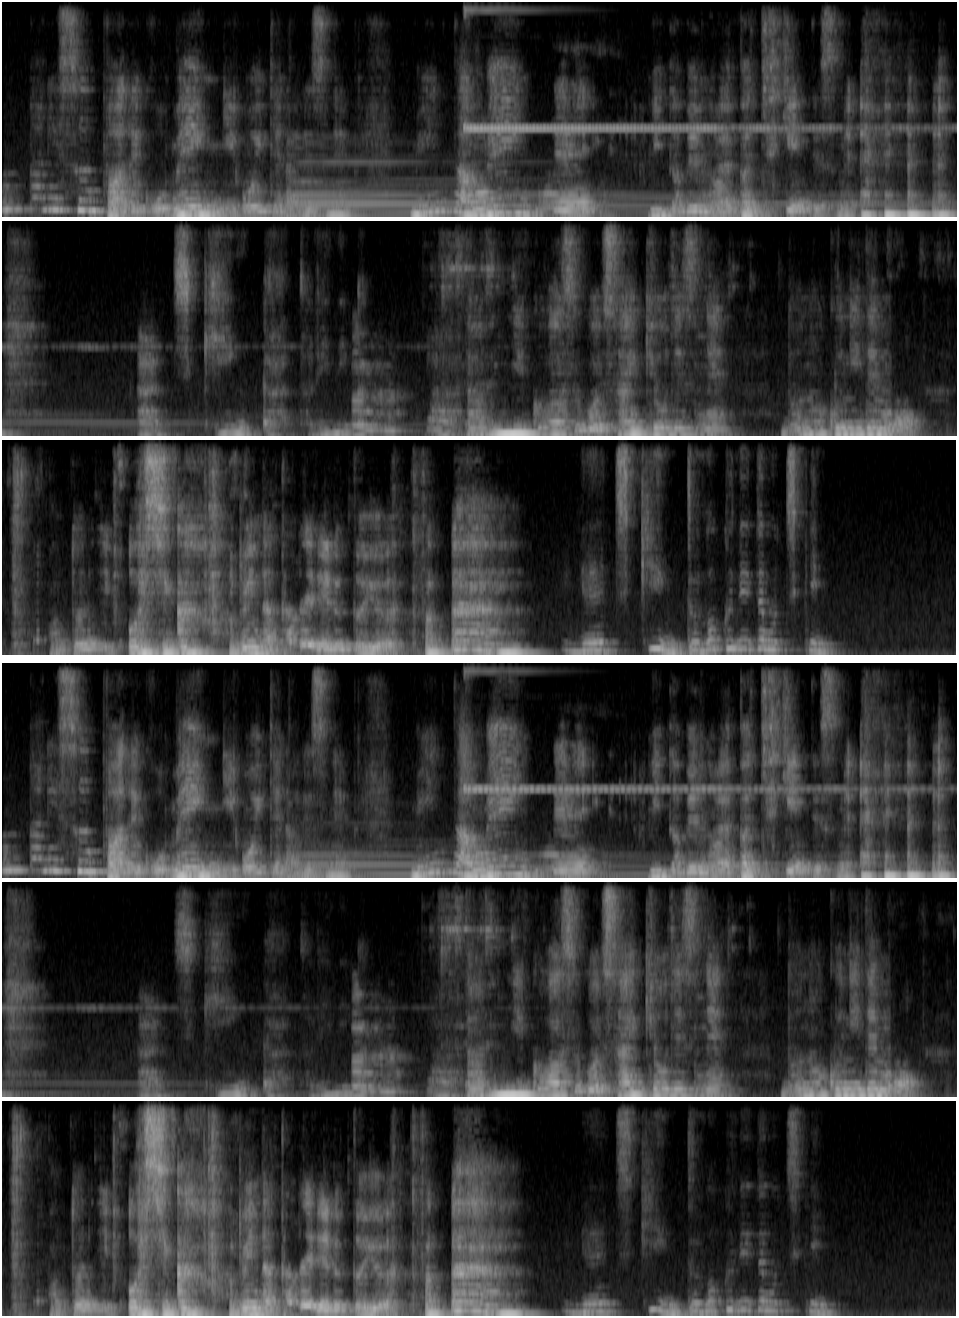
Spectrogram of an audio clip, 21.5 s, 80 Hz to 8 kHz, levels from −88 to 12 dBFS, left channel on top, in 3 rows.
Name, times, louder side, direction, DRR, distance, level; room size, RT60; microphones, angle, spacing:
voice 1, 0.0-4.4 4.8-7.4 9.8-10.1 10.6-12.6 13.0-14.0 14.7-18.3, equal, 20° right, 0.5 m, -27 dB
Piano, 2.1-11.7, left 2 dB, 85° left, 0.6 m, -49 dB
sound 1, 3.5-7.4 7.7-8.4 8.8-8.9 9.3-9.4, left 4 dB, 5° left, 1.0 m, -40 dB
voice 2, 4.0-4.6 8.2-9.9 10.3-10.6 18.5-20.5, left 3 dB, 45° left, 0.7 m, -37 dB
sound 2, 10.3-11.5 12.0-12.8 13.4-13.6 14.1-16.9 17.4-17.6, right 2 dB, 45° right, 1.0 m, -42 dB
5.2 x 3.3 x 2.3 m
head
